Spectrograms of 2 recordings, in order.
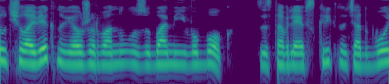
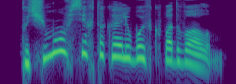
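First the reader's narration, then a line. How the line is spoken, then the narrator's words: Mumbled. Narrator (Russian): пробормотала я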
